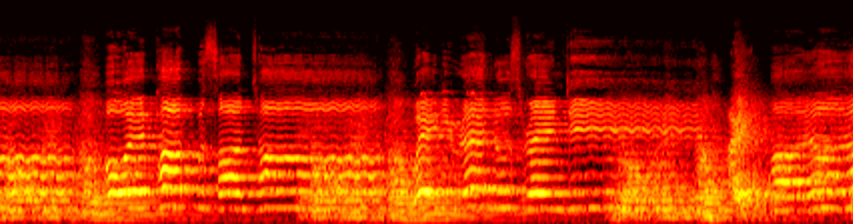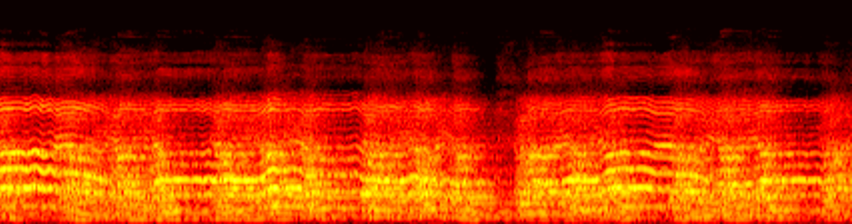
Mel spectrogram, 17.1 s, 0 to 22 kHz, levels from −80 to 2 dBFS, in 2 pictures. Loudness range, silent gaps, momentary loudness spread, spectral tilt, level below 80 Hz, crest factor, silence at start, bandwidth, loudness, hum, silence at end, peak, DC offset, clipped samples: 3 LU; none; 7 LU; -4.5 dB/octave; -60 dBFS; 16 dB; 0 s; 13 kHz; -20 LUFS; none; 0 s; -4 dBFS; under 0.1%; under 0.1%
